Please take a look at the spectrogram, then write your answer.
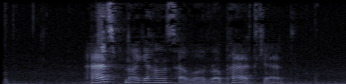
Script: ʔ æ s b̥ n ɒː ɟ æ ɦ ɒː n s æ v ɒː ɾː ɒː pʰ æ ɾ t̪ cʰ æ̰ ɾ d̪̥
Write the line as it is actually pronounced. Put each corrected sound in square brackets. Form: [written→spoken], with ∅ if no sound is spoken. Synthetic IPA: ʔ æ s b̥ n ɒː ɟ æ ɦ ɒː n s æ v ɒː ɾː ɒː pʰ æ ɾ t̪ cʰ æ̰ ɾ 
